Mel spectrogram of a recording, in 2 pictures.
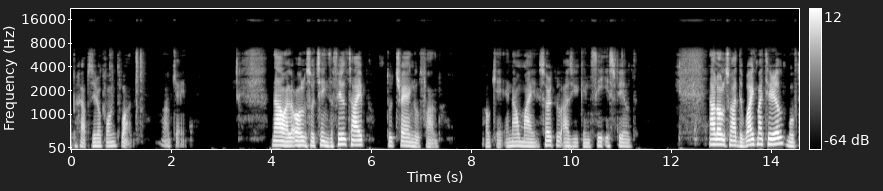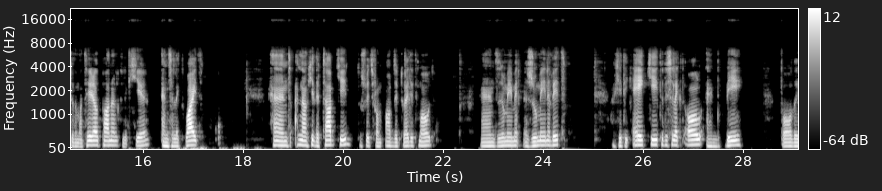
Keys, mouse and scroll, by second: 5.3 click, 8.0-10.0 scroll up 3, 10.1-10.4 scroll up 4, 11.4-12.0 scroll down 4, 14.6 click, 15.7 click, 18.0-20.0 scroll up 5, 21.2 Tab, 22.1 scroll up 3, 23.5 shift+middle click, 25.7 a, 27.6 b.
